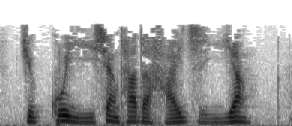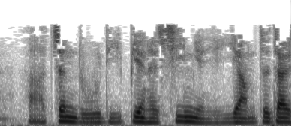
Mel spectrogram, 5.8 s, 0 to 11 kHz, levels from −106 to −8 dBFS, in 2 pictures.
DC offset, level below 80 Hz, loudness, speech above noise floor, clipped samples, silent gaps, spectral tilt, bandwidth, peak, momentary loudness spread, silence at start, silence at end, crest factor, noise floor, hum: 0.3%; -46 dBFS; -21 LUFS; 28 dB; under 0.1%; none; -11.5 dB/octave; 5.8 kHz; -2 dBFS; 10 LU; 0.2 s; 0 s; 20 dB; -48 dBFS; none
